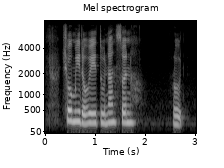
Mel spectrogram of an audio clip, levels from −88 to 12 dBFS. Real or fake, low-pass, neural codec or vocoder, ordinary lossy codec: real; 7.2 kHz; none; Opus, 64 kbps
